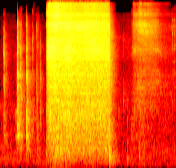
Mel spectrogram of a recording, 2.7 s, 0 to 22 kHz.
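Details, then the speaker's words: Sharp loud hiss from a leaking worn compressor outlet coupler at 90 psi while hooking up a new air rivet gun; owner swaps to a better outlet. "okay you hear that already I'm thinking that's a wing-wang outlet there let me swap that for a better outlet and let's see if this makes any difference because guys this one here is leaking"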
